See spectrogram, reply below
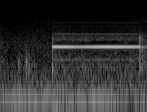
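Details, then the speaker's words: A single steady electronic tone of about one second, the AED alert beep before rhythm analysis, during a CPR and defibrillator demonstration with chest compressions counted to thirty. "one should touch the patient analyzing no one should touch the patient shock advised cleared a clear of patient press the flashing orange button shot delivered"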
